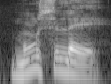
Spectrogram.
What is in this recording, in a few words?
"moncelaie", patois jura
